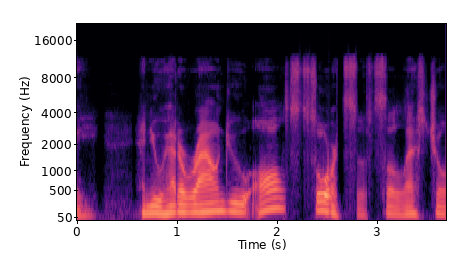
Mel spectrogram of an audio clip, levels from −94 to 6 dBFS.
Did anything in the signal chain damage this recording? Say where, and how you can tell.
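Yes. The damage is at the network stage: repeated packet loss (robotic sound) runs from 2.07 s to the end of the clip. Over a dozen short gaps appear, the longest about 48 ms, and roughly a fifth of that stretch is concealment rather than real speech. The receiver bridges each missing stretch by extending the last sound it had, so the speech turns choppy and takes on a buzzy, robotic quality, with brief pieces simply gone.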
